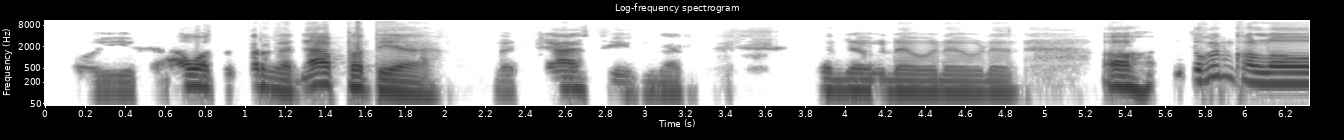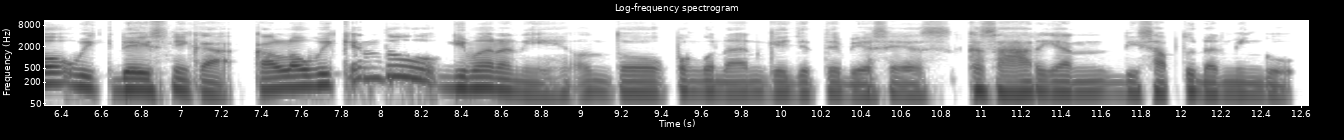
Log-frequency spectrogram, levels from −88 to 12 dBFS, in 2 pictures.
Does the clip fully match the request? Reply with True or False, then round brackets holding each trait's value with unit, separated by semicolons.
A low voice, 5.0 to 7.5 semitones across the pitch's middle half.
True (110 Hz; 5.4 semitones)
